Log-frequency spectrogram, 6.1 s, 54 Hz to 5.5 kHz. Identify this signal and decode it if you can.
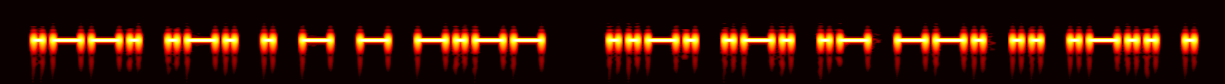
Morse code, heard as a keyed tone, about 25 wpm, 600 Hz. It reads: PRETTY FRAGILE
